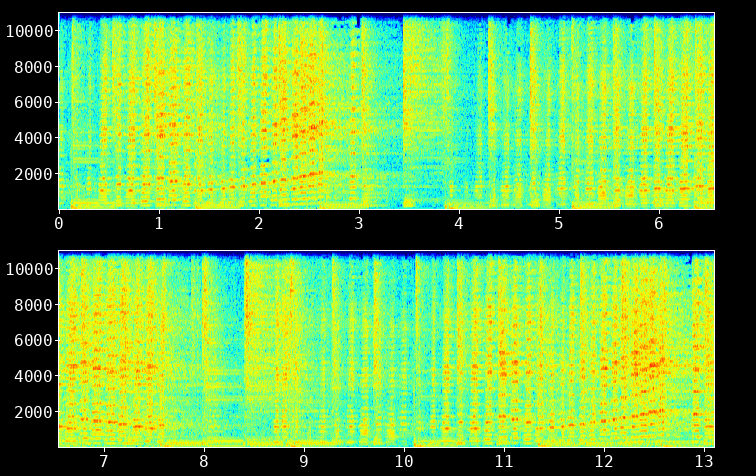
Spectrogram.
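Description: Accordion playing a fast liscio dance solo, quick runs of notes sweeping up and then back down over a steady beat of bass notes and chords.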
